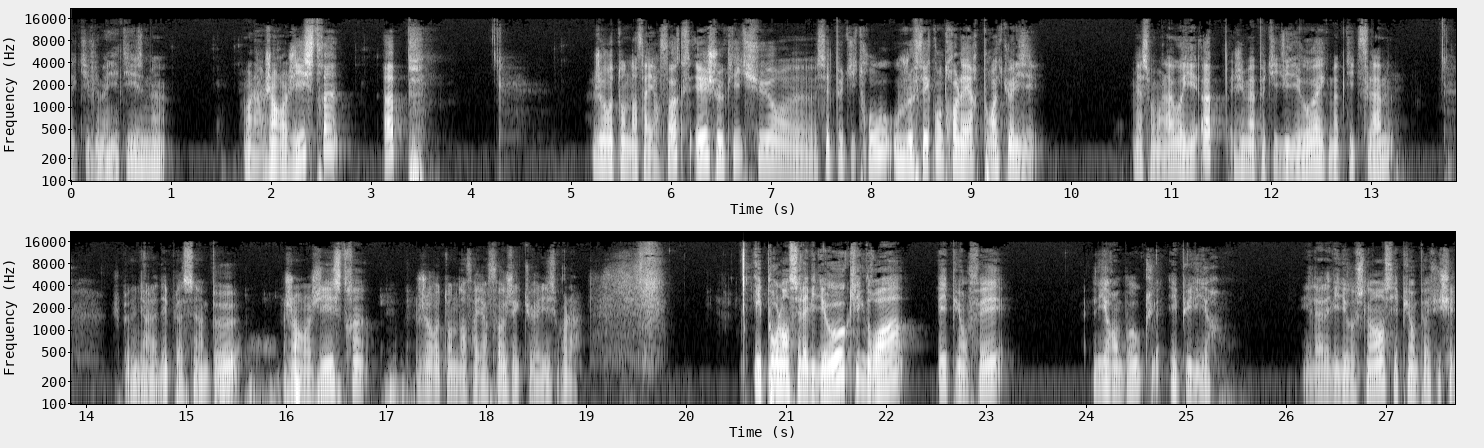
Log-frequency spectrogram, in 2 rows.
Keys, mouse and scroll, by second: 0.0 click, 0.9 click, 1.8-2.2 scroll up 1, 2.8 click, 4.8 click, 9.4 click, 13.0 alt+Tab, 13.7 click, 14.1 click, 15.9 ctrl+s, 16.4 ctrl+alt+Tab, 17.1 alt+Tab, 17.7 click, 21.5 right click, 24.1 click, 24.6 right click, 25.1 click, 26.5 right click.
